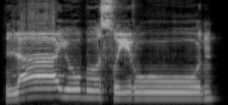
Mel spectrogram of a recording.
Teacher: لا یبصرون، الف مدہ ہے، با کے اوپر قلقلہ کریں گے، صاد کو موٹا پڑھیں گے، را کو لمبا کریں گے ، واو مدہ ہے، اور جب یہاں پر رکیں گے مد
